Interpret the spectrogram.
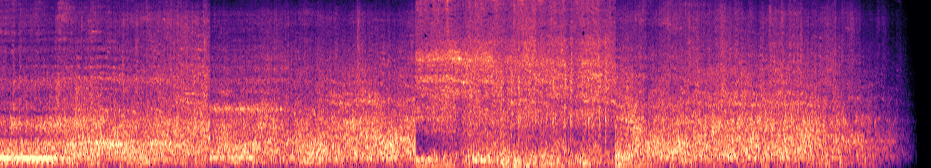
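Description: Pakistan Railways diesel-hauled passenger train passing close by, its coaches' wheels clattering over the rail joints, in a series of short clips that change abruptly about every three seconds. A steady low hum sits under the first second or so, and the sound fades out near the end.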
